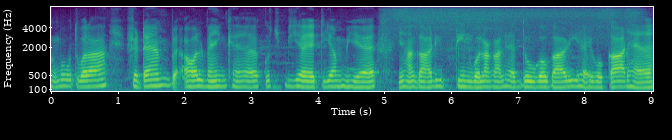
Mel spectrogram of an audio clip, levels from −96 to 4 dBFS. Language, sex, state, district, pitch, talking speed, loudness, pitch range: Hindi, female, Bihar, Araria, 155 Hz, 160 wpm, -17 LUFS, 150-165 Hz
